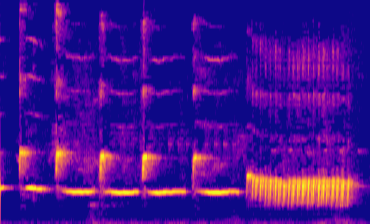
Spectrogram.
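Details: Tutor and provocation song from a canary for training other singers: five sharp notes, each dropping into a steady pure whistle, then a quick buzzing rolled trill.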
